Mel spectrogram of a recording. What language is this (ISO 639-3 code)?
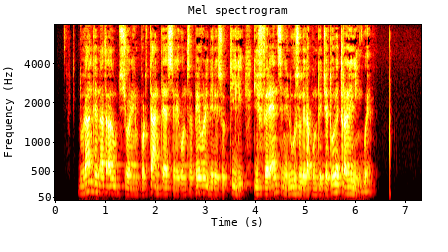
ita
